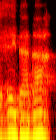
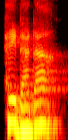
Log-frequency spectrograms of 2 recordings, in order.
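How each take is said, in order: First: Low, soft hello to a parent; hushed, tender rehearsed greeting; greeting dad. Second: A hint of a little child, slightly raised; imitated child's hello, rising at the end; toddler's greeting. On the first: Pretend. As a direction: say it gently and low, as if face to face. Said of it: "when I see my dad in person, I'll say". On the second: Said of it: "this little human being that's nineteen months old".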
